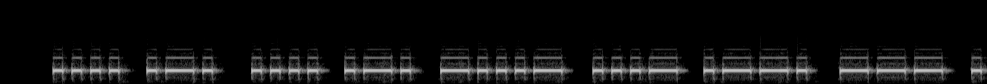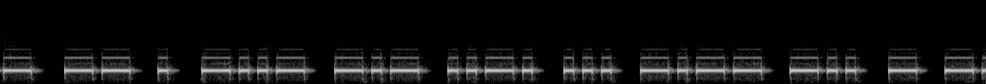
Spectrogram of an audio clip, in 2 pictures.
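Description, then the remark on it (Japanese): A steady single-pitched tone keys on and off in quick dots and dashes, Morse code letters sent one after another at a brisk, even pace with short gaps between characters, as a Morse receiving practice drill with the speed knob being turned up, no voices. “と言いながら、容赦なくつまみを上げていきます。”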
